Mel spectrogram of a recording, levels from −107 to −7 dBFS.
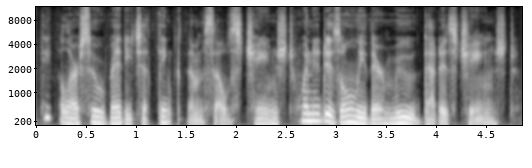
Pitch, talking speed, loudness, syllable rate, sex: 160 Hz, 210 wpm, -18 LUFS, 5.5 syllables/s, female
